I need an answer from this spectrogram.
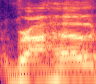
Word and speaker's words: Vrahode: I try to say this but it's you pronounce it perfectly it's it you know rahod is exactly it um I'll be honest with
